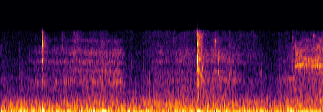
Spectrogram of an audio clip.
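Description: A few faint, sharp clicks from a small slide power switch on a hand-soldered hobby amplifier circuit board being thumbed to off, the clearest about half a second and two and a half seconds in, over a low steady hiss.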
